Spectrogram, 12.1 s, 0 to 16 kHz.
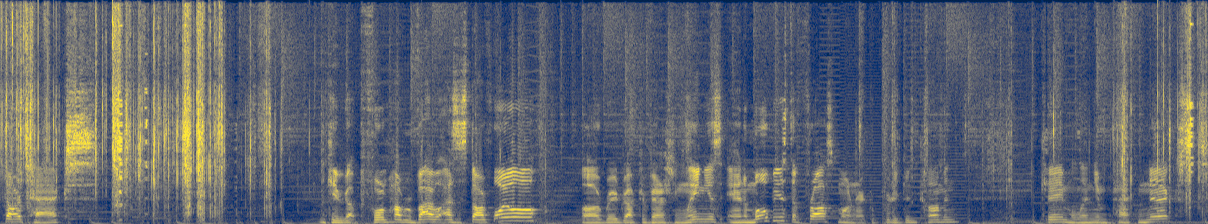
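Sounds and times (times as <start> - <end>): wrapper torn open and crinkled: 0.0 - 2.9, 11.2 - 12.0.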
